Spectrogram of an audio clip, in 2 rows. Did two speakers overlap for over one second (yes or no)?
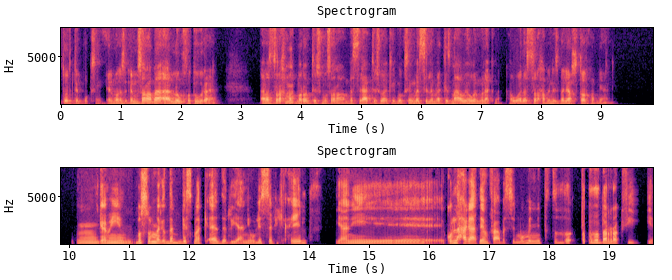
no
